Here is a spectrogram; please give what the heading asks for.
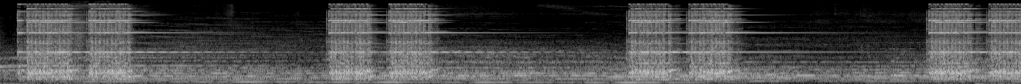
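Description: An old rotary landline telephone rings in four loud, trilling double bursts about three seconds apart, each ring a rapid metallic bell clatter with short pauses between, and no one speaking.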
